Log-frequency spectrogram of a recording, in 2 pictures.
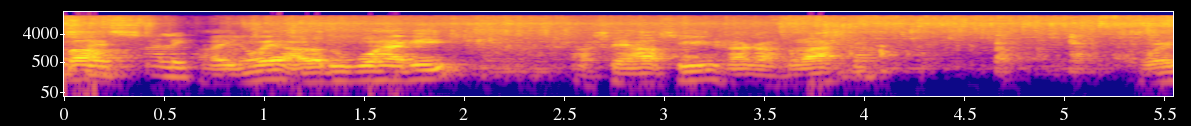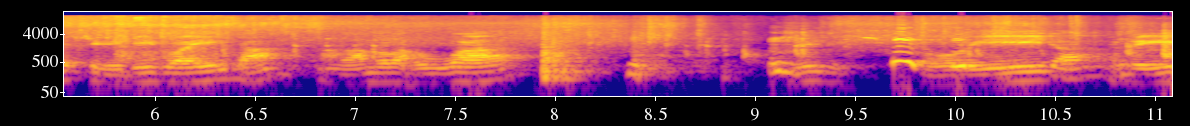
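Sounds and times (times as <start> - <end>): food frying in a pot: 0.0 - 11.0
person laughing: 9.1 - 10.4.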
